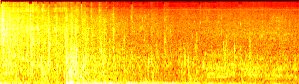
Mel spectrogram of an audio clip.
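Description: An obelisk is blown apart in the fantasy video game Pathfinder: Wrath of the Righteous, a single loud booming explosion that rumbles and fades into a lingering low crackle.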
